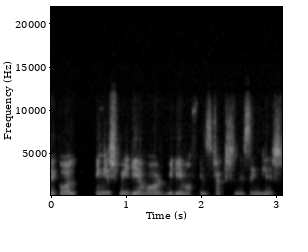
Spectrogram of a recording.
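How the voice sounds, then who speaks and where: Speaking with a Gujarati accent, a woman at medium pitch uses a bright, sharp tone, lively intonation and some vocal fry at a moderate pace, in a dry, close recording with no echo. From India, Gujarati community. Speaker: interview guest, engineer. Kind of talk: interview about faith and life. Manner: hesitant, many fillers.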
